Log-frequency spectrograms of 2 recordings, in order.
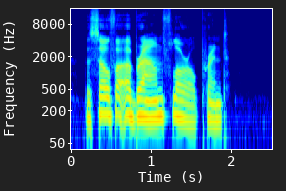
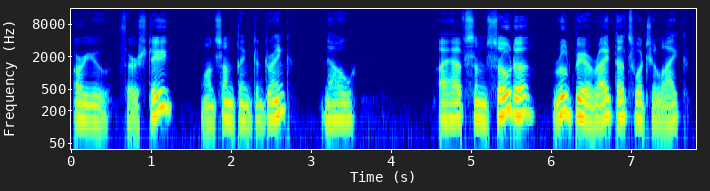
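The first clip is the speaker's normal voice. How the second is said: lightly voiced anxious father; 2 semitones lower than usual. A narrator's reading. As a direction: offer the drink like a nervous dad avoiding the topic.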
